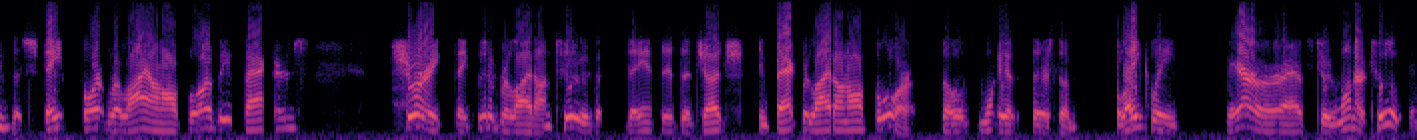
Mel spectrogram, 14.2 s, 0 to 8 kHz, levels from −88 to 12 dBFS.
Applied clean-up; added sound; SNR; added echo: neural diffusion model UNIVERSE++.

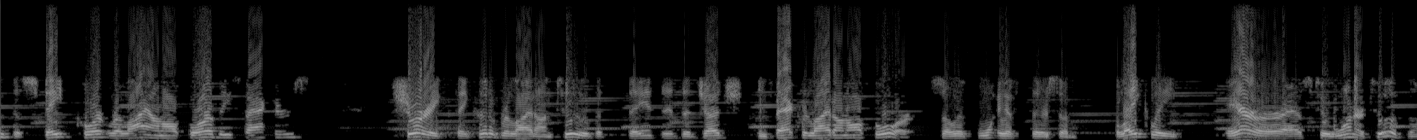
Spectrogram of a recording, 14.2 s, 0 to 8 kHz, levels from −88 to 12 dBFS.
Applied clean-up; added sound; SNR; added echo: classical method spectral subtraction.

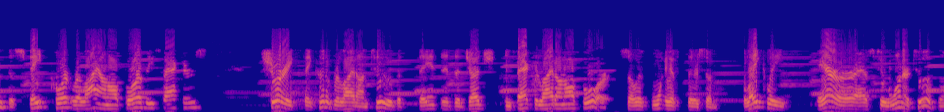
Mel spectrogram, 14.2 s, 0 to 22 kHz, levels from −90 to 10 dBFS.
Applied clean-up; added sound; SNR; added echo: classical method Wiener filter.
